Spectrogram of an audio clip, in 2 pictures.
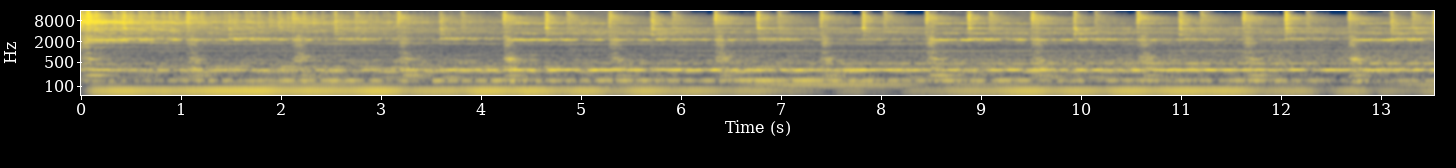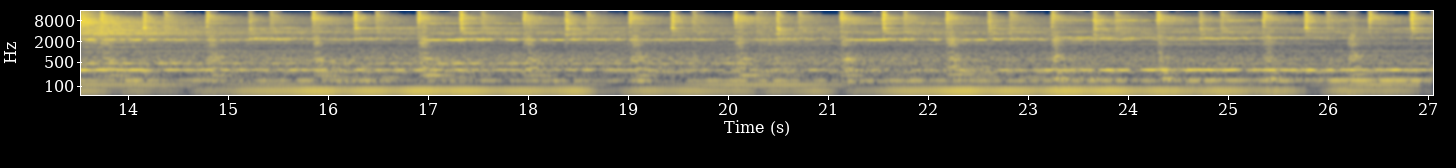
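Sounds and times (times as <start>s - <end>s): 
suspense film music: 0.0s - 27.0s.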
